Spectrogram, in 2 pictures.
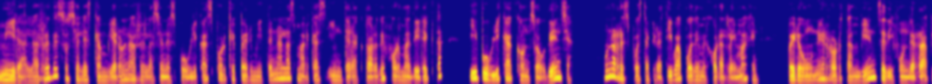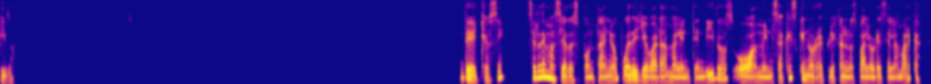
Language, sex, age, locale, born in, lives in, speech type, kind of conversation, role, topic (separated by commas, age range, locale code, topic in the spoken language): Spanish, male, 18-19, es-MX, Mexico, Mexico, read, expert-assistant, expert, ¿Por qué las redes sociales han cambiado la forma en que se hace relaciones públicas?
